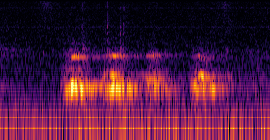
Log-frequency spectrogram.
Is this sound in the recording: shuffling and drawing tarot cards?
no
